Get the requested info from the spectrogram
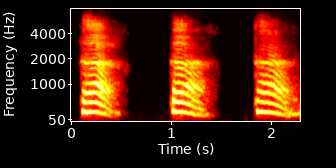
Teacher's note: Nah, ternyata di kaf ini lidahnya rileks, dia tidak cekung. Makanya kaf ini masuk ke dalam kategori huruf-huruf yang tipis, walaupun pangkal lidahnya naik.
